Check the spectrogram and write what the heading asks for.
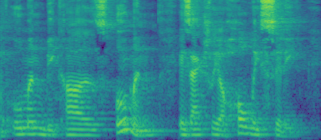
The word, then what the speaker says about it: Uman: keep their eye on umen so on the map you would look at it it is spelled u m a n keep your eye on umen there is a big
